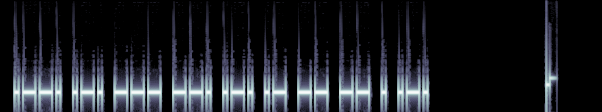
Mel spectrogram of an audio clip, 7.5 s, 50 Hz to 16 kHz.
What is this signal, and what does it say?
Morse code, heard as a keyed tone, about 23 wpm, 700 Hz. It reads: PROGRAMMER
